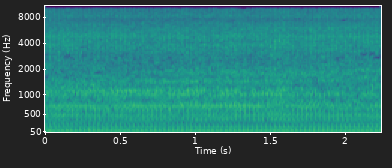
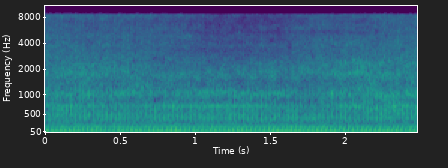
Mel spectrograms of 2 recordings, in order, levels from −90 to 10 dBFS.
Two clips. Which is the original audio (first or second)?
first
